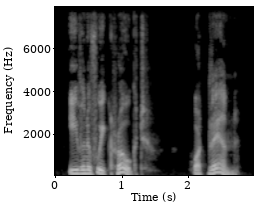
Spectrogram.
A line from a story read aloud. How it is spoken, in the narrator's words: Natasha began again, this time quietly and reflectively, and still there was not one note of complaint in her words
